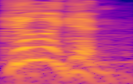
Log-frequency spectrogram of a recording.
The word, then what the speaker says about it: Gilligan: Can you not pronounce English? Gilligan? It's Gilligan.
